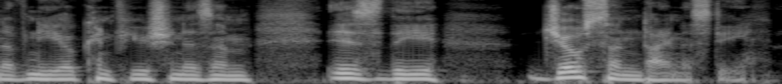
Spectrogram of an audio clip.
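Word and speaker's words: 조선: An accelerated hardcore version of Neo Confucianism is the Josen dynasty. It's often uh romanized as Josion, but it's really Josen, like Joe's son from one of the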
